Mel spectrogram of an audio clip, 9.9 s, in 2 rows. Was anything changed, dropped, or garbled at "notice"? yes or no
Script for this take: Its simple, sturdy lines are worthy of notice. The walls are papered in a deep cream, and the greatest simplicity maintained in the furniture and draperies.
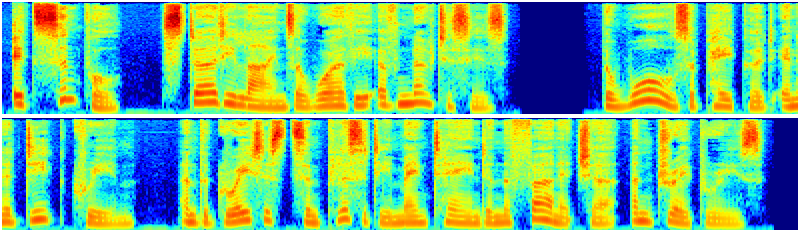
yes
